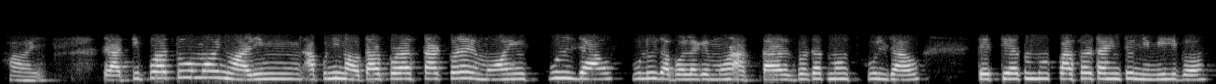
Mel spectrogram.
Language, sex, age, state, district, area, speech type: Assamese, female, 30-45, Assam, Nagaon, rural, conversation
